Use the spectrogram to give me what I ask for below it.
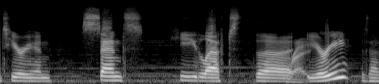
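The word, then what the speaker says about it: Eyrie: we have seen Tyrion since he left the Eerie is that how you say it the Eerie yes and two things happen the first is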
